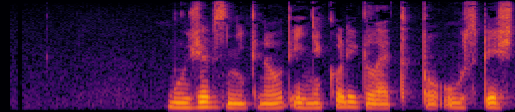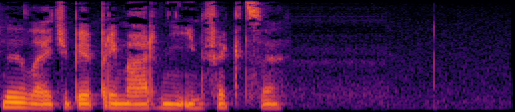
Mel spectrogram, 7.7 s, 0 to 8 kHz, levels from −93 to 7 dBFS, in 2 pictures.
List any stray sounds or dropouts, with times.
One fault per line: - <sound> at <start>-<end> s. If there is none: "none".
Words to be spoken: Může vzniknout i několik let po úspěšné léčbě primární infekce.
none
